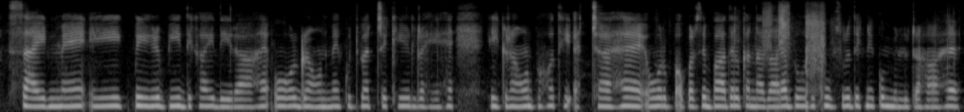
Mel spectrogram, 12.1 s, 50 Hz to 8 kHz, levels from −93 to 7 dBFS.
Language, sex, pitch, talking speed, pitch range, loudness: Urdu, female, 215 Hz, 180 wpm, 205-220 Hz, -36 LUFS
